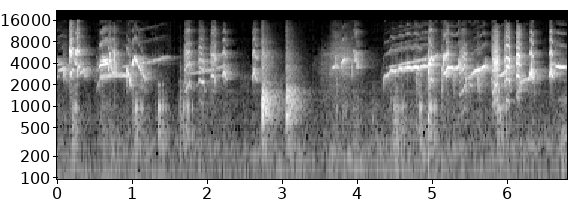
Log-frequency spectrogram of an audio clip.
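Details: Female Oriental magpie-robin in full, lively song calling out to rivals, mixing quick chirps, rising whistles and a few harsh rasping notes in a fast, varied stream.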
